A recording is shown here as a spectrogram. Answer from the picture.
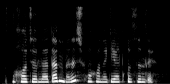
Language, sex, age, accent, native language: Uzbek, female, 18-24, Qashqadaryo, Uzbek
